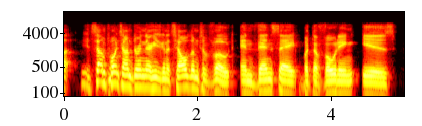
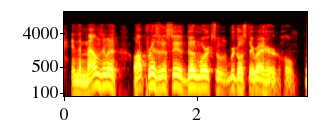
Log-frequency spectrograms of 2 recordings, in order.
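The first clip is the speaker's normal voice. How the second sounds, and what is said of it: Southern Arkansas accent, like Bill Clinton. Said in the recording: “That was more mixed. That was more of a Bill Clinton accent than anything Georgian. ... That sounded more Arkansas.”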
